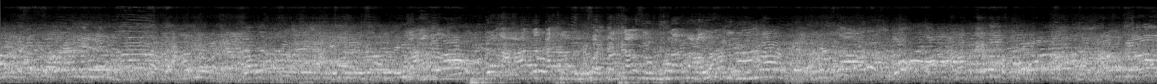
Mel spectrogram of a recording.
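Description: Pop music plays loudly over loudspeakers.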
